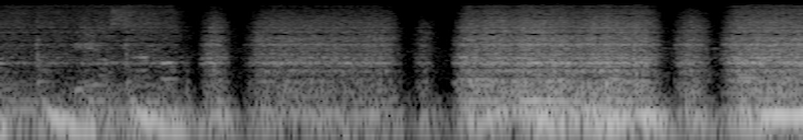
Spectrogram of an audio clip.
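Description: Car FM radio being tuned up the band: snatches of music from one station after another, broken by brief mutes as the tuner steps to the next frequency.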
